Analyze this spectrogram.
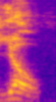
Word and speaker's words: Io: worshippers of IO I IO is actually pronounced yo they were worshippers of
